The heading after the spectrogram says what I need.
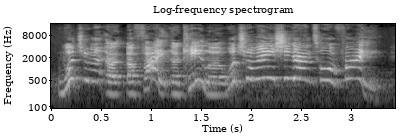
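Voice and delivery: high-pitched incredulous retold outburst; shocked disbelief. Mother reacting to news of her daughter's school fight, incredulous. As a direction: demand an explanation, voice shooting way up.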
